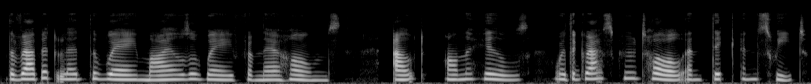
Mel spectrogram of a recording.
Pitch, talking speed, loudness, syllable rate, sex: 225 Hz, 170 wpm, -21 LUFS, 4.0 syllables/s, female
